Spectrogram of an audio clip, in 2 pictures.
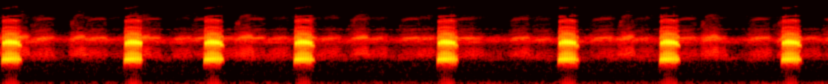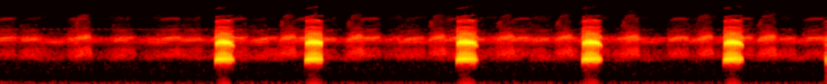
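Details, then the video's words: Fejervarya kawamurai calling from Kamo River paddy fields in Itoshima, Fukuoka: crisp croaks at an uneven pace, sometimes in quick pairs, set against a steady hum of distant frogs. "Wild Frog Call | ヌマガエル"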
